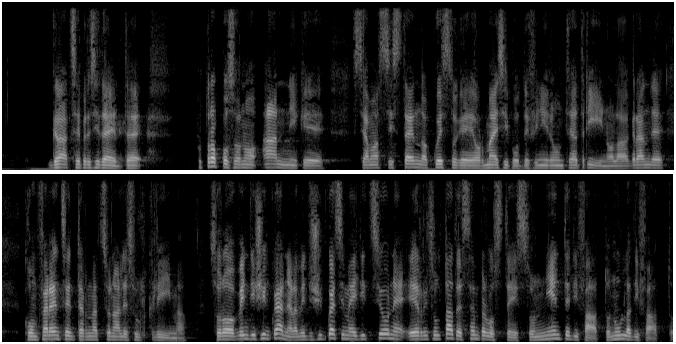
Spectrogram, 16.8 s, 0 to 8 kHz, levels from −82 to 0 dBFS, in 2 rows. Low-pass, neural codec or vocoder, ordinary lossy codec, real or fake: none; none; none; real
